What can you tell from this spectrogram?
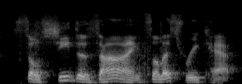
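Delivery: ordinary talk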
